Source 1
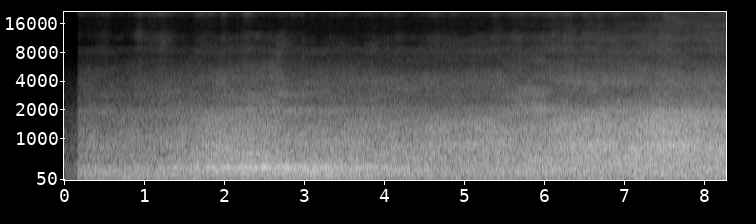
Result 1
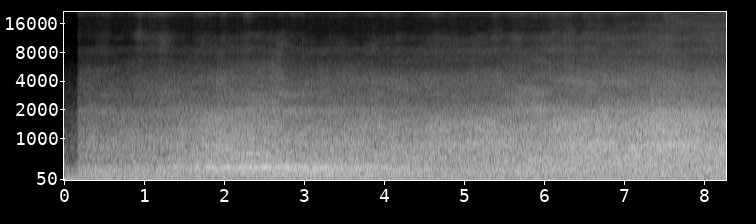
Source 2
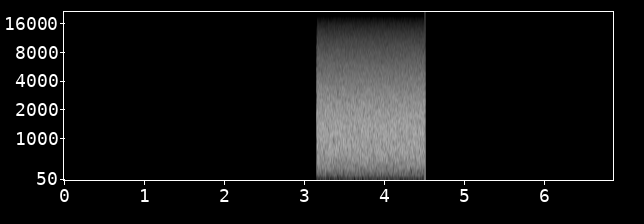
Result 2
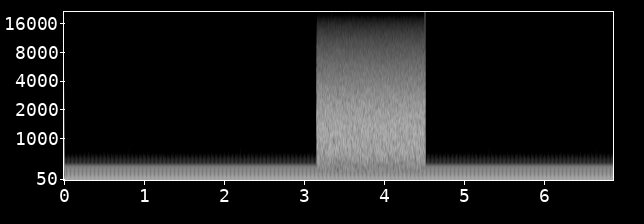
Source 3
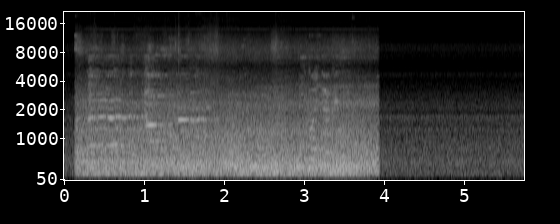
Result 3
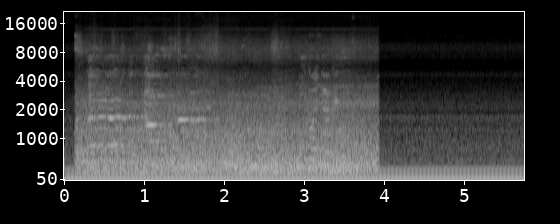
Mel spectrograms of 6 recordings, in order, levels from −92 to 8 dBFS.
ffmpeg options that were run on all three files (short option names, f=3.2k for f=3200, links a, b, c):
-af "aeval=exprs='val(0)+0.0251*(sin(2*PI*60*n/s)+sin(2*PI*2*60*n/s)/2+sin(2*PI*3*60*n/s)/3+sin(2*PI*4*60*n/s)/4+sin(2*PI*5*60*n/s)/5)':c=same,aeval=exprs='0.562*(cos(1*acos(clip(val(0)/0.562,-1,1)))-cos(1*PI/2))+0.0501*(cos(5*acos(clip(val(0)/0.562,-1,1)))-cos(5*PI/2))+0.0355*(cos(6*acos(clip(val(0)/0.562,-1,1)))-cos(6*PI/2))+0.0398*(cos(8*acos(clip(val(0)/0.562,-1,1)))-cos(8*PI/2))':c=same"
